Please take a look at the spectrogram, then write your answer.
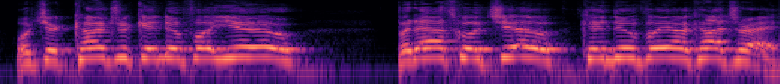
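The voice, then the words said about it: JFK impression with his accent. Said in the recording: “And I did the accent. ... JFK ... that impression yes! was good.”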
